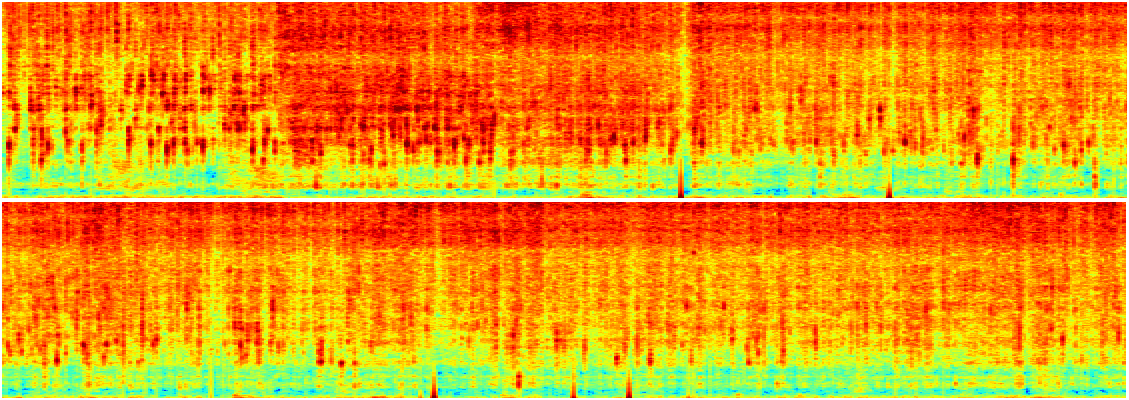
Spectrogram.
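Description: Eggplant with sesame fries in hot oil, a loud, steady, bright hiss that holds evenly for the whole stretch, with scattered small pops and clicks.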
